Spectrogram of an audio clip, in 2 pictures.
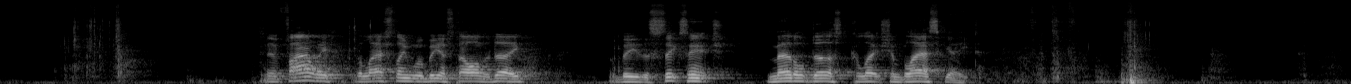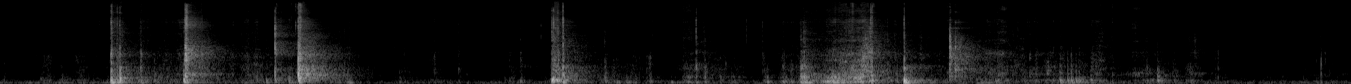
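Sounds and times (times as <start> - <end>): packing material rustling and tearing: 0.6 - 1.4.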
